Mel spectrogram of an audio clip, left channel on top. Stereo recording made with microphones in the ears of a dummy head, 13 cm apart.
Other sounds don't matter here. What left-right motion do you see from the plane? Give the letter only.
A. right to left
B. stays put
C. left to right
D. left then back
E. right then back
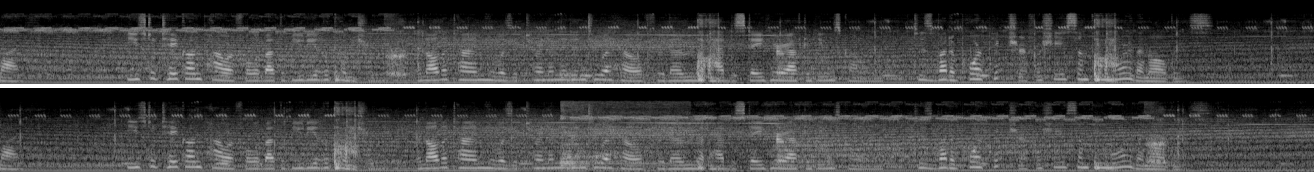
C.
